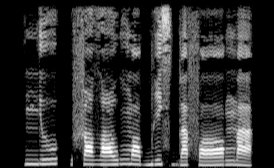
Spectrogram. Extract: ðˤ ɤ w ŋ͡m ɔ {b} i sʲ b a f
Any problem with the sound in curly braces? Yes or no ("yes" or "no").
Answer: no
